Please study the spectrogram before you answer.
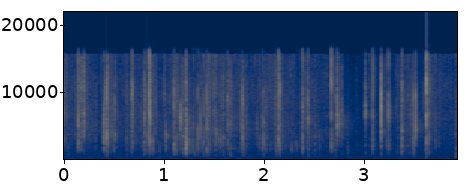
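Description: Fingers with long nails crinkle and tear open the yellow Palmolive plastic foil wrapper of a bar of soap. Rapid, bright crinkling crackles dominate throughout, with short sharp snaps and a faint low hum underneath.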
